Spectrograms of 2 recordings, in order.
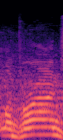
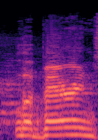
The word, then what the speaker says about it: LeBron: Well, what do you think about the LeBron James? LeBron... Huh? Or as I said on 96 Rock one time what was that? In the morning, I said... LeBaron James.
